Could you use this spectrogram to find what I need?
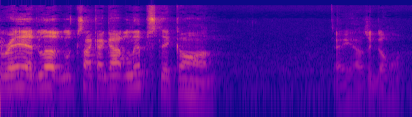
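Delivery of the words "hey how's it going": soft half-laughed hello, then a giggle; chuckling quietly at himself; laughing greeting. Real, not acted. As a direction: greet them through a laugh. Laughing at his red lips.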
